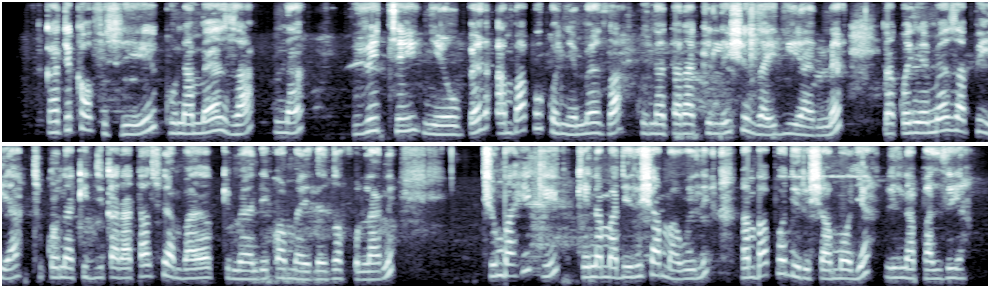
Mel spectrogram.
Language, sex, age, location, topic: Swahili, female, 18-24, Kisumu, education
